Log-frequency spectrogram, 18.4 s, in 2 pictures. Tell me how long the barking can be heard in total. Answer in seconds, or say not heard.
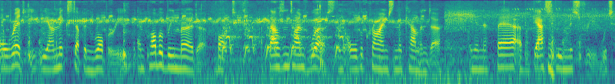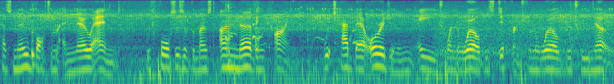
4 s.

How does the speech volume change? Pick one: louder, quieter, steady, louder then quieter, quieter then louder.
steady.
